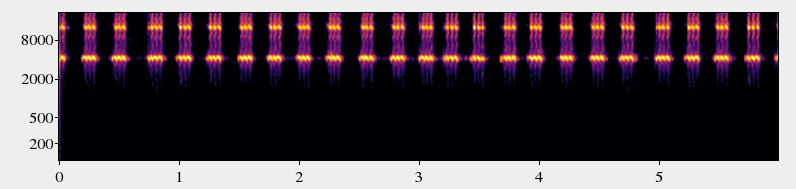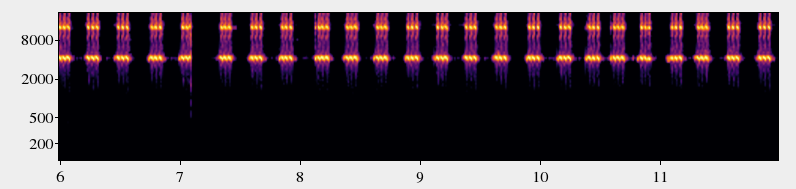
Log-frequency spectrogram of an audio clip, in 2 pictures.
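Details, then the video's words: Chirping of a cricket meant to scare off rats: rapid, regular high-pitched pulses around four each second, ringing and bright, continuing unbroken for twelve seconds apart from one short skip near the middle. "Suara Jangkrik pengusir tikus"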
